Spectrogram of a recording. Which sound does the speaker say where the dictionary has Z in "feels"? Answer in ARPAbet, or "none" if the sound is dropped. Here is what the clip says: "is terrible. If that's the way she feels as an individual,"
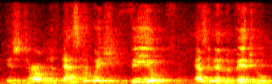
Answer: Z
